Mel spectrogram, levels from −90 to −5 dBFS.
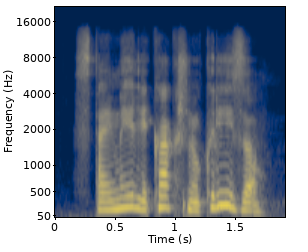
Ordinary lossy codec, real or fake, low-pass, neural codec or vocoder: none; fake; 14.4 kHz; codec, 44.1 kHz, 2.6 kbps, SNAC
